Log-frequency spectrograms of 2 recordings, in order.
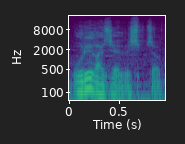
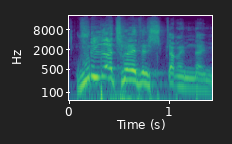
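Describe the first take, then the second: First: Much softer, low repeat of the line; soft echo. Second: Emphatic. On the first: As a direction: let it sink in quietly. Preacher repeats line softly. (낮고 조용하게 되뇌듯) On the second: Preacher repeats line, then softly. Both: Acted.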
